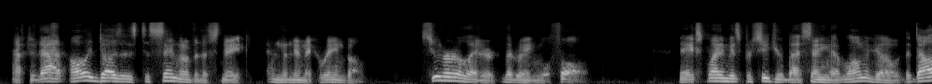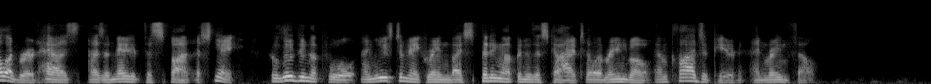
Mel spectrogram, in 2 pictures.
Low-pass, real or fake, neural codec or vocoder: 7.2 kHz; fake; codec, 16 kHz, 1 kbps, FreqCodec, smaller model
